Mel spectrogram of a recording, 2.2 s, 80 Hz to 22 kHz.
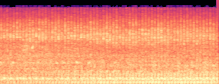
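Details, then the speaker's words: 1997 Volvo 480 at idle, heard from underneath after fuel filter and pipework replacement: rapid puffing blow in time with firing pulses, with rattle, as exhaust gas escapes from a leaking exhaust pipe junction; exhaust leak. "That is quite a blow from that junction there. That's a shame. I'm getting quite a lot of exhaust gas coming out through that, which is a real pain."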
